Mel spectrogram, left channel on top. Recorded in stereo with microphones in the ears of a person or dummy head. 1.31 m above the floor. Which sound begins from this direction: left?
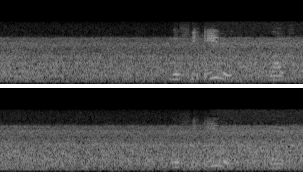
A woman speaking, at 1.7 s.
